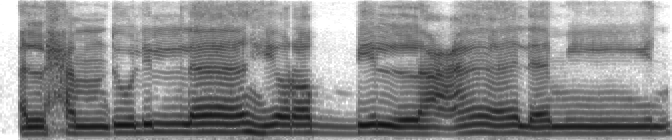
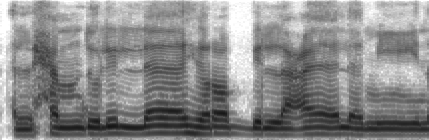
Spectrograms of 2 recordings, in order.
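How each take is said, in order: First: It is recited at a moderately quick pace. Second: It is recited quickly.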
